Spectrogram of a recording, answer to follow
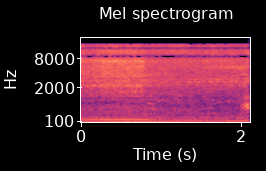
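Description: Two Ghazi 480 tractors' diesel engines running hard under full load as they pull against each other in a tractor tug, with a steady low drone that shifts in pitch about a second in.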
